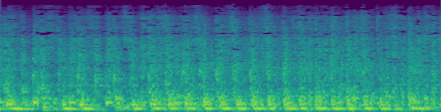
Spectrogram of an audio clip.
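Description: Live wedding band music driven by fast, steady dholak drumming.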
